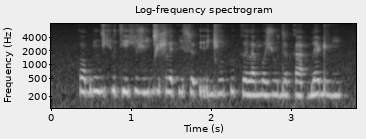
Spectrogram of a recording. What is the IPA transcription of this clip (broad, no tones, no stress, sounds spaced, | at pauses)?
k ɔ b o ŋ ɟ ə ç u tʲ ɛ ç ə ʒ i d͡ʑ i ʂ l ɛ k i s ø ʔ rʲ ə d͡ʑ u l kʷ e k ə l a ŋʷ a ʒ u d œ k a ʔ b ɛ ɖʱ i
